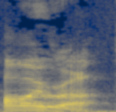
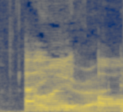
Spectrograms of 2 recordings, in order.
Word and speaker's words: Aira: This is the Roland Ira series. – I don't understand the pronunciation. – Ira. – Aira. It's spelled with an A.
